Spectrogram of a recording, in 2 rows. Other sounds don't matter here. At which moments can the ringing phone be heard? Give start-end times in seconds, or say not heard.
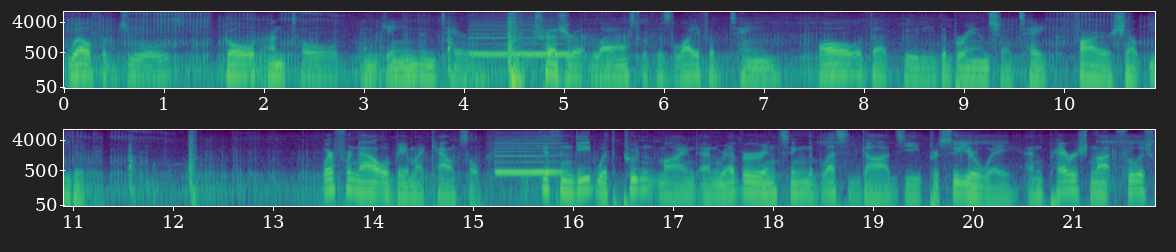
4.0-5.2, 15.2-15.9.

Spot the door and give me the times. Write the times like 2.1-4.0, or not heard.
3.8-4.7, 11.6-12.2.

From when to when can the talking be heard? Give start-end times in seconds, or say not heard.
0.0-11.3, 13.4-21.7.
